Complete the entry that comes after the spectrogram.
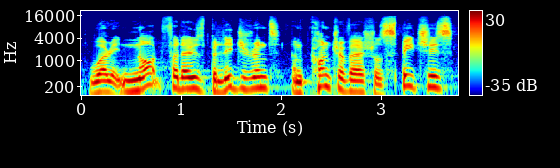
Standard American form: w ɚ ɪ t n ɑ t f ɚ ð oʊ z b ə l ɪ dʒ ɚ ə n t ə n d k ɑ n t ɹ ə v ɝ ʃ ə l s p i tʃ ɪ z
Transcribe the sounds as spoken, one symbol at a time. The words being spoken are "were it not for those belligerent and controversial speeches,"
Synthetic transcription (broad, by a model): w ɚ ɪ t n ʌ t f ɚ ð oʊ z b ə l ɪ dʒ ɚ ə n t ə n k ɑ n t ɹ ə v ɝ ʃ ə l s p i tʃ ɪ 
